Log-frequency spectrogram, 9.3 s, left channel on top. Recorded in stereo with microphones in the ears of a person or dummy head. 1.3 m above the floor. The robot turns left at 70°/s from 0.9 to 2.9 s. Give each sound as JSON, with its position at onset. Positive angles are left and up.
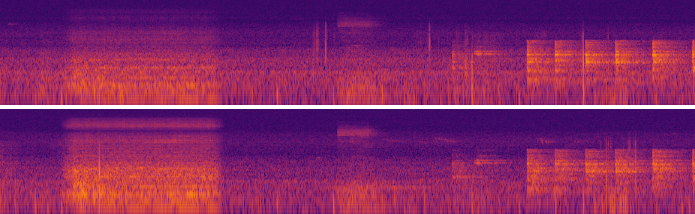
{"t": 4.5, "sound": "crumpling", "side_deg": -15, "distance_m": 3.0}
{"t": 6.0, "sound": "hammering", "side_deg": 25, "distance_m": 2.5}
